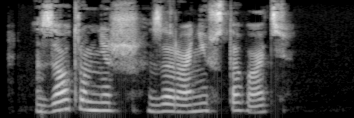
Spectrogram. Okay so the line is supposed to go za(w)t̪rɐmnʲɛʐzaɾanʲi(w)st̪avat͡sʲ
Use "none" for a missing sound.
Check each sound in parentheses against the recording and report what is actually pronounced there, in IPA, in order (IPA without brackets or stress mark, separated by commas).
w, w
